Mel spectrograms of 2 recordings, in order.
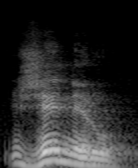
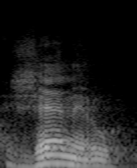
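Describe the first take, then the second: First: The first vowel is closed. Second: The first vowel is open. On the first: This is how it is said in Brazil. "no Brasil você fala" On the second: This is how it is said in Portugal. "em Portugal você fala gênero aberto"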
